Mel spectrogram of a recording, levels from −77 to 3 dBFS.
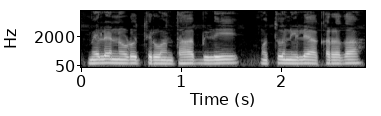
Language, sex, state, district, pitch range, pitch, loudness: Kannada, male, Karnataka, Koppal, 135-145 Hz, 140 Hz, -14 LUFS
